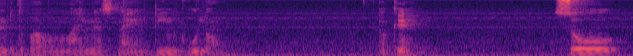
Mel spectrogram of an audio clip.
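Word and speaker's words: coulomb: The charge of one electron is - 1.6 into 10 ^ -19 kum. Okay. Kum is the SI unit of charge. This is how you spell it.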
